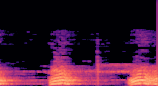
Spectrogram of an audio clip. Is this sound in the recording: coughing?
no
